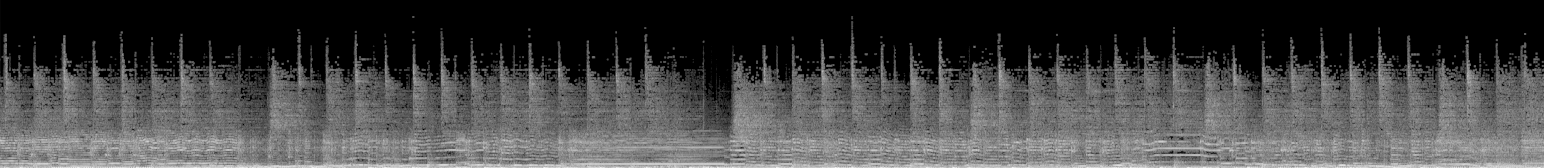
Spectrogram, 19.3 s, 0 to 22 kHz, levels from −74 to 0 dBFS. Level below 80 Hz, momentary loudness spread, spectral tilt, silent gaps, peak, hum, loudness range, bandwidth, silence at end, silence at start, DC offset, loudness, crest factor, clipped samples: -18 dBFS; 2 LU; -4.5 dB/octave; none; 0 dBFS; none; 1 LU; 17.5 kHz; 0 s; 0 s; 0.9%; -13 LUFS; 12 dB; under 0.1%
